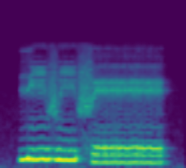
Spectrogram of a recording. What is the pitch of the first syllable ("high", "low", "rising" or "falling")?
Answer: high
